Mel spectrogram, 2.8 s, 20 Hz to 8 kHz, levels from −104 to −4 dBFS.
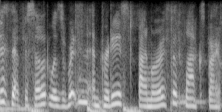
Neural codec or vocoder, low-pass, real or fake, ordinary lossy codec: codec, 16 kHz, 2 kbps, X-Codec, HuBERT features, trained on general audio; 7.2 kHz; fake; Opus, 24 kbps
